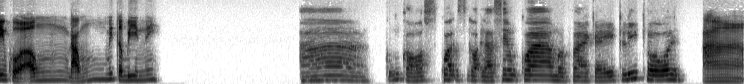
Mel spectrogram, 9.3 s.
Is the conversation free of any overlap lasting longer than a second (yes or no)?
yes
